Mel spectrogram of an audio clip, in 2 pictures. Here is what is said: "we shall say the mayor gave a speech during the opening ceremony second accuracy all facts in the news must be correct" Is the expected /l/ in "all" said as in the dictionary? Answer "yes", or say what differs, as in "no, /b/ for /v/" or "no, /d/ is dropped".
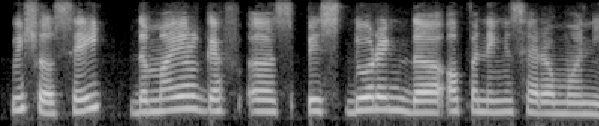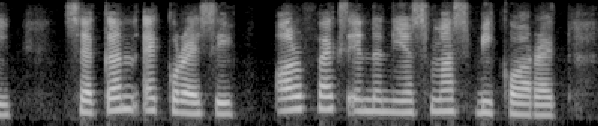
yes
